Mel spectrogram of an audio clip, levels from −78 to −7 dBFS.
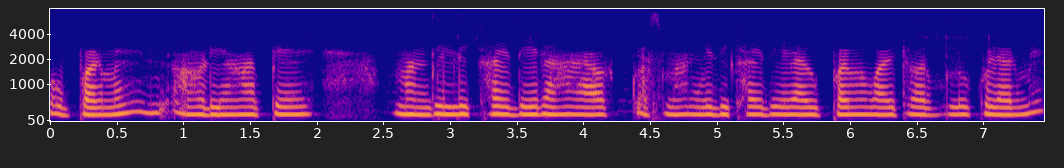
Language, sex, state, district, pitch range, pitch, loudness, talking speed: Hindi, female, Bihar, Purnia, 195-205 Hz, 200 Hz, -26 LUFS, 185 wpm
